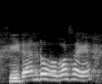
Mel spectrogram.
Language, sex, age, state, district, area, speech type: Assamese, male, 18-30, Assam, Tinsukia, rural, spontaneous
